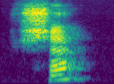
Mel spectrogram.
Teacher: Luego tenemos la sibilante retrofleja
